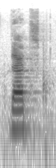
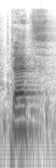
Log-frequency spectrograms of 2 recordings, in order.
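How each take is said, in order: Both takes have the same delivery.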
